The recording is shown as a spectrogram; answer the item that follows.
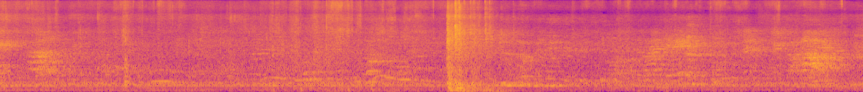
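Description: Indistinct voices of people nearby, with a single loud thump about four and a half seconds in, a door banging shut.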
